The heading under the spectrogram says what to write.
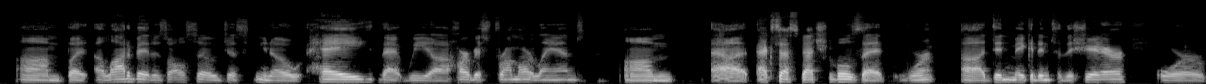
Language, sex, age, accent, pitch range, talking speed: English, male, 30-49, American, 95-120 Hz, 165 wpm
